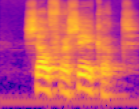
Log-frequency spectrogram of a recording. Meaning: self-confident, self-assured
- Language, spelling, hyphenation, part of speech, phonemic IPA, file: Dutch, zelfverzekerd, zelf‧ver‧ze‧kerd, adjective, /ˌzɛl.fərˈzeː.kərt/, Nl-zelfverzekerd.ogg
